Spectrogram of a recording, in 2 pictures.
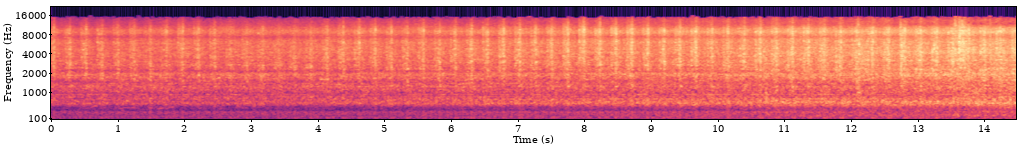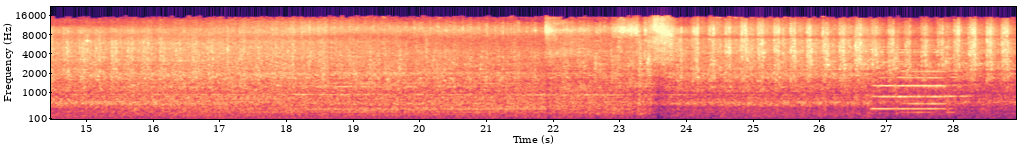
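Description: An Alco WDM3A diesel locomotive and its broad-gauge intercity coaches passing close by, with a fast, steady clatter of wheels over the rail that grows louder over the first half. A short train horn blast sounds near the end.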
